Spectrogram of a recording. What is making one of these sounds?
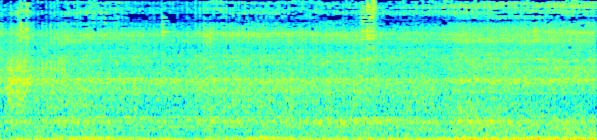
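A tractor engine rumbles nearby.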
